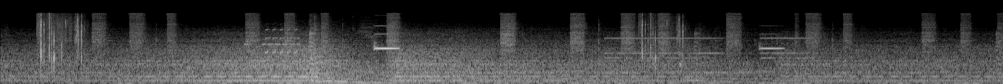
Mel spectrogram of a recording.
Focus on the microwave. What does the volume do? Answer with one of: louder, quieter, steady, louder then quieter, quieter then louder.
louder then quieter.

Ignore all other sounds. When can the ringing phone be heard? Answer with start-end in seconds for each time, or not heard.
2.5-3.0, 6.0-8.2.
